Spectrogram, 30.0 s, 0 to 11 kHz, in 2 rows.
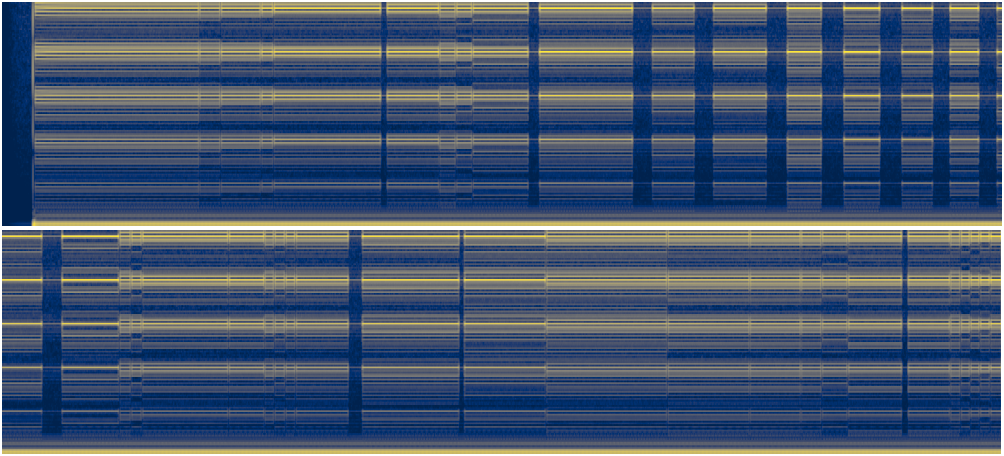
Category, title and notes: Sound effects > Electronic / Design
Vintage calculators, Sharp EL-8131 and Mera 144 - EMF Recording
The sound of vintage calculators with a VFD display. First recording: Vintage big desktop Polish calculator MERA-ELWRO model 144 Powered by 230V only. No battery option. Second recording: Vintage Japanese calculator SHARP Elsi Mate EL-8131 Powered by two AA batteries or an external 6V power supply Tascam DR100 Mk3 and vintage Matsushita National RP-963 coil transducer.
